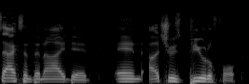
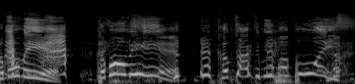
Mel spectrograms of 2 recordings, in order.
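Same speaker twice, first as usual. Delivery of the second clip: put-on Boston accent, higher pitch. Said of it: "with a Boston accent".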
